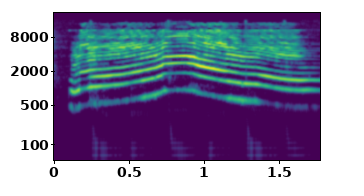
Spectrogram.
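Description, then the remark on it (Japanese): A single sustained, harmonic meow-like tone that rises, peaks, then glides downward over nearly two seconds, made by sliding a finger along a string instrument to sound like a cat, loud, with faint soft taps underneath. “こんな感じでやる方がちょっと猫っぽくなるぞ。”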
